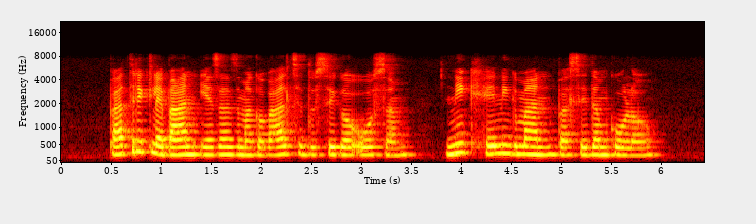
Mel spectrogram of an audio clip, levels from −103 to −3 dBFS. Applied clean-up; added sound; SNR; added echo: none; none; none; none.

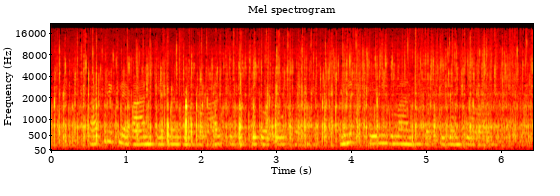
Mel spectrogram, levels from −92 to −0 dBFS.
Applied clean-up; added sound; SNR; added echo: none; Boiling; -5 dB; none.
